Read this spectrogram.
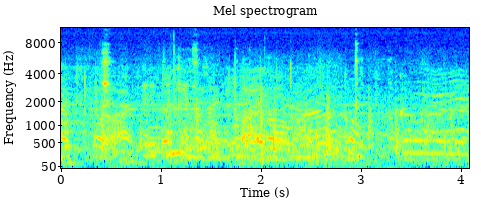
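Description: A cup clinks against a saucer.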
